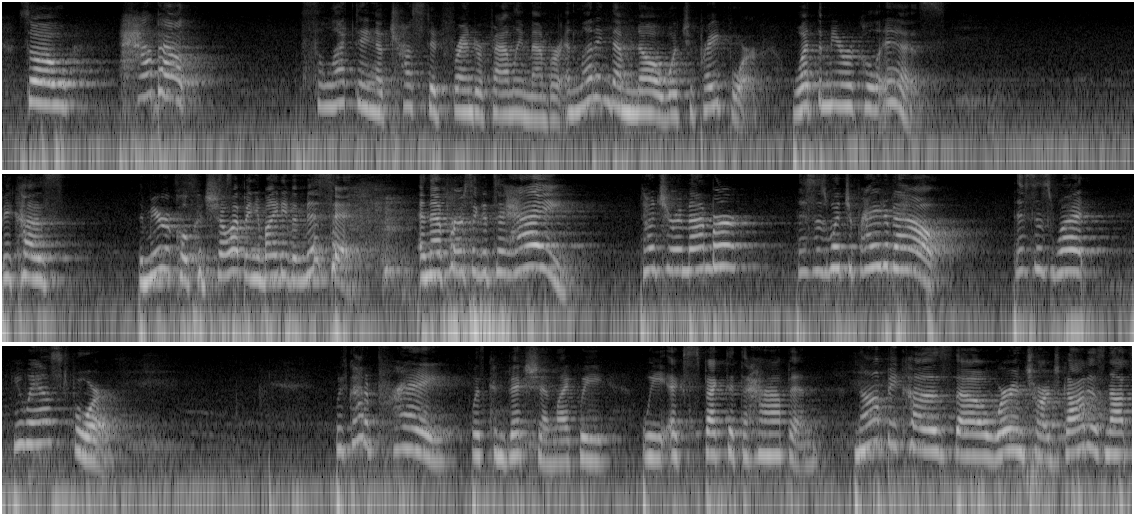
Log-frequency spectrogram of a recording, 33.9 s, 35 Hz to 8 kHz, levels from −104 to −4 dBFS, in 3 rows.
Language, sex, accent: English, female, American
